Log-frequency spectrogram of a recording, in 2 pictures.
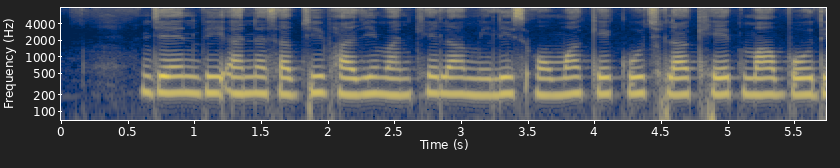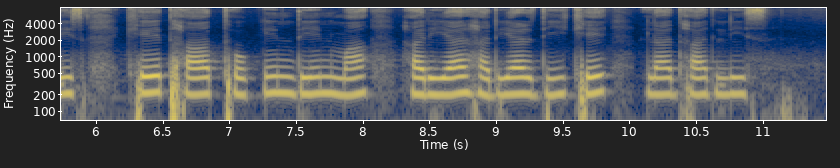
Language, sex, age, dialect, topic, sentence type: Chhattisgarhi, female, 18-24, Western/Budati/Khatahi, agriculture, statement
